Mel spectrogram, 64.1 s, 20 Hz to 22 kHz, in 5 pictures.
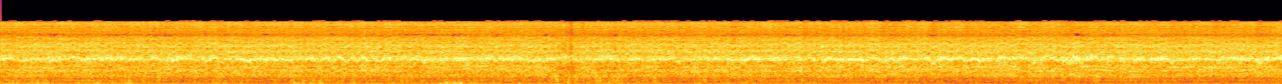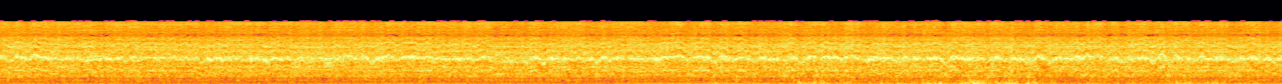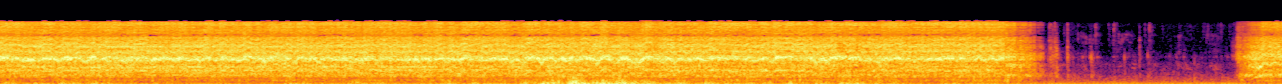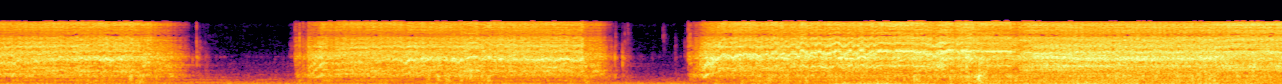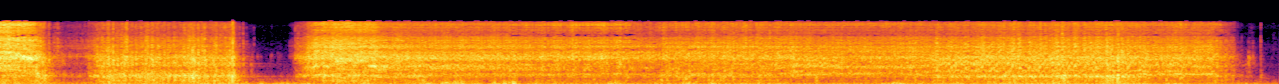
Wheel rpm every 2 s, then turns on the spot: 160, 160, 160, 160, 160, 160, 160, 160, 160, 160, 160, 160, 160, 160, 160, 160, 170, 150, 10, 120, 30, 140, 70, 190, 220, 170, 30, 80, 70, 60, 70, 50.
52-54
